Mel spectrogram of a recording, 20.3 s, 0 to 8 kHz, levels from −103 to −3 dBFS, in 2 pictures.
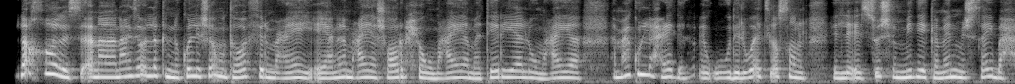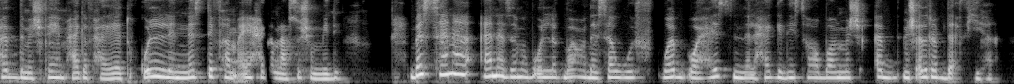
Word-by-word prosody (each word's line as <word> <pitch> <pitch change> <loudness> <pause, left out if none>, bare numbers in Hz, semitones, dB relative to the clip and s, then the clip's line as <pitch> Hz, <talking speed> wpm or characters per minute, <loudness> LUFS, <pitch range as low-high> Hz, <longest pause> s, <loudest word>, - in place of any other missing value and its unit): لأ 340 +3 +1
خالص، 335 -12 +2
أنا 250 0 +3
أنا 250 +1 +3
عايزة 285 +2 +1
أقول 305 -2 +1
لك 295 -1 -1
إن 250 -3 +7
كل 280 +5 +2
شيء 290 +3 -2
متوفر 255 0 +1
معايا. 215 +1 +1
يعني 205 0 +1
أنا 245 - +3
معايا 235 0 +2
شرح 230 +3 -1
ومعايا 210 +2 0
Material 230 +4 +1
ومعايا 210 +2 -1 0.4
أنا 235 - +2
معايا 310 +5 +1
كل 335 -2 +1
حاجة. 245 -5 -2 0.2
ودلوقتي 215 +6 0
أصلًا 250 -6 0 0.3
ال 205 +1 +1
الSocial 165 - -1
media 250 0 +3
كمان 235 +2 +3
مش 230 0 +1
سايبة 250 -3 0
حد 235 -2 -3
مش 205 -1 0
فاهم 230 -1 0
حاجة 210 +1 -4
في 215 - -13
حياته. 190 +1 -4
كل 255 0 +4
الناس 230 +2 +2
تفهم 255 -4 -2
أي 235 - 0
حاجة 230 -1 -5
من 200 - -2
على 180 - -3
الSocial 185 -4 -2
media 205 - -6 0.7
بس 340 +1 +2
أنا 355 +2 +3 0.4
أنا 290 -1 +6
زي 255 0 0
ما 255 - +2
باقول 245 0 -1
لك 240 - -2
باقعد 245 -2 -1
أسَوّف 225 +1 -2
وأب 240 0 -1
وأحس 245 +5 -3
إن 215 -2 +2
الحاجة 230 +2 -3
دي 220 +1 -1
صعبة 225 -1 -4
مش 220 +1 0 0.2
قاد 225 -3 -1
مش 220 -1 +1
قادرة 250 0 +1
أبدأ 205 -3 -1
فيها. 190 -3 -11
230 Hz, 200 wpm, -18 LUFS, 215-250 Hz, 0.7 s, إن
